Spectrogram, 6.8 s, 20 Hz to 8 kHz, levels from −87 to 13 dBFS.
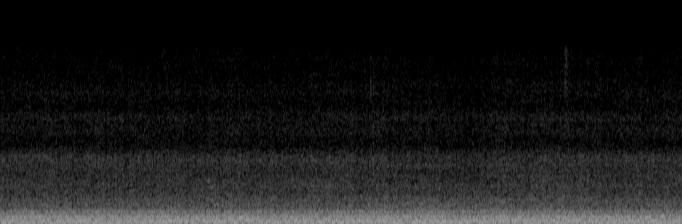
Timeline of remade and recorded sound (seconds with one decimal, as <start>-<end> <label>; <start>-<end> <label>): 0.0-6.8 recorded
